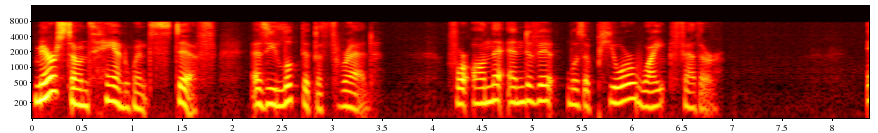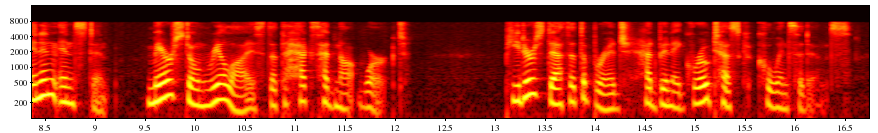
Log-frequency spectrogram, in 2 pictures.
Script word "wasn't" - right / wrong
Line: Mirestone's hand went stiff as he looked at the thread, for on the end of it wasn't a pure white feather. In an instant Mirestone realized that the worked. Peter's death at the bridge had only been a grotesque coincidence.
wrong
